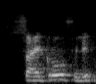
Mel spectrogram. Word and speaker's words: psychrophilic: Okay, here P is silent, friends. Psychrophilic bacteria.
